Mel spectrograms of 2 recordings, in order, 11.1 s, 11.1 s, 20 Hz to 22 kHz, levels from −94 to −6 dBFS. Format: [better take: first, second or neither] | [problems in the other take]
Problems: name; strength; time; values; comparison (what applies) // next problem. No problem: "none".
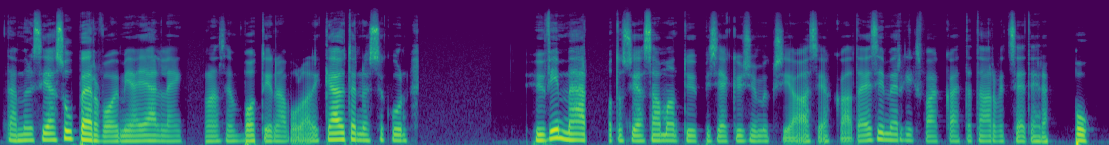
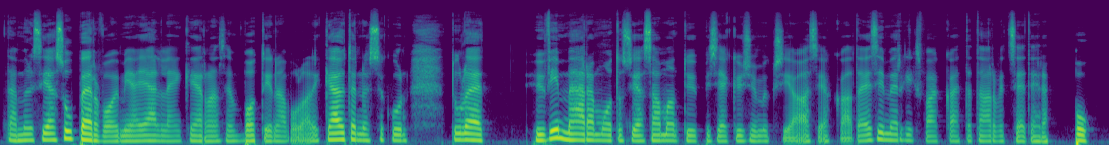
second | audio cutting out; at 2 s, at 4 s for 0.5 s and at 6 s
